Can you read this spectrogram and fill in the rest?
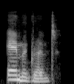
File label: "emigrant", Indian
